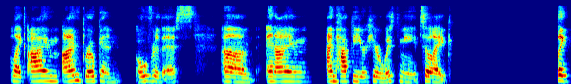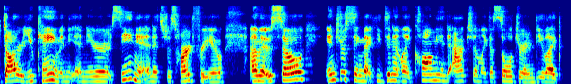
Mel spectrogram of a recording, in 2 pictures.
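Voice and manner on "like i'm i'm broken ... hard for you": usual speaking voice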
